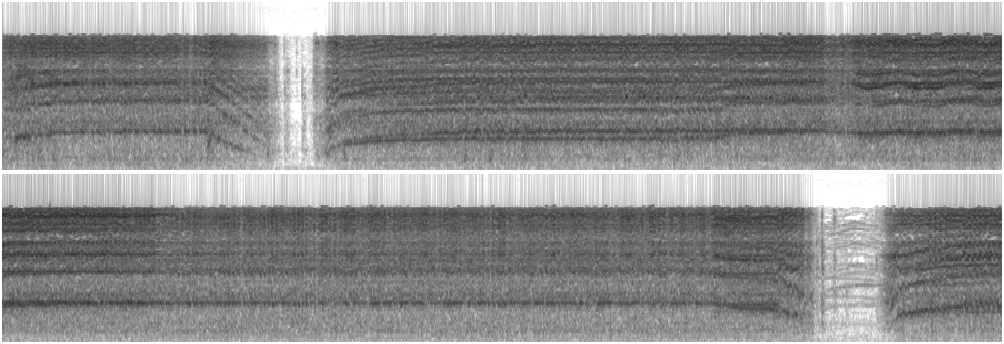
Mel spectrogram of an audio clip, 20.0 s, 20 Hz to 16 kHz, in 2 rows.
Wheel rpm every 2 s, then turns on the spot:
210, 90, 210, 220, 220, 230, 230, 230, 200, 100.
none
